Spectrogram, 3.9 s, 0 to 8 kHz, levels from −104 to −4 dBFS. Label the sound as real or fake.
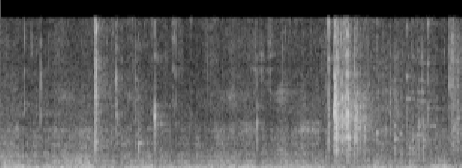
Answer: real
